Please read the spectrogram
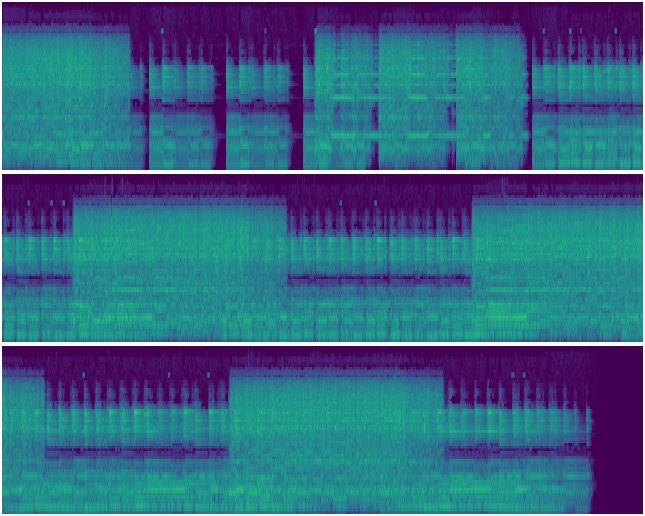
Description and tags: Two instances of Stereo Trance Gate where used in parallel as volume envelopes, effectively panning the signal between two different amps. The result is a little riff where the tone of the guitar changes during the riff.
